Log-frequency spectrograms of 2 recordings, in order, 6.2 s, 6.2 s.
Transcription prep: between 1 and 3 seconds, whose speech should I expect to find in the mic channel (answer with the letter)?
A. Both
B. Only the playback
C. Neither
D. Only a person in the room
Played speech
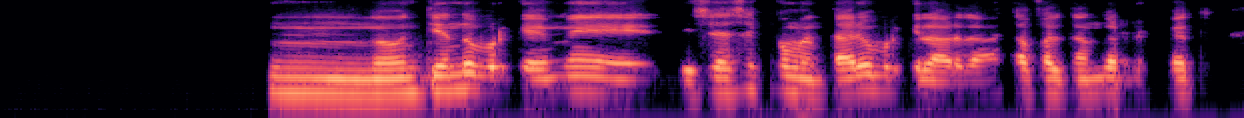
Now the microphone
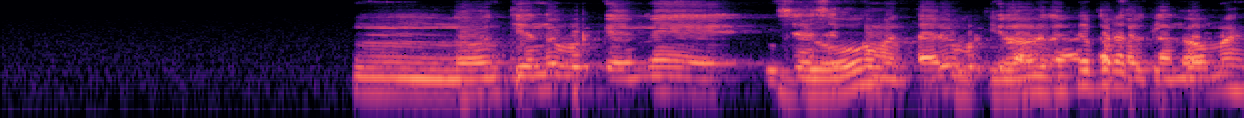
B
